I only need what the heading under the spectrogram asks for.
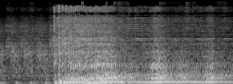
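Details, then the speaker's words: Newly turbocharged Mazda Miata (CX Racing turbo kit, small turbo, muffled 2-inch exhaust) starting and revving: quick catch, then a muffled, even rev rising and settling smoothly with no misses; healthy start, said to sound like a Civic. "Oh yeah, dude. To be honest, it sounds like a Civic."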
